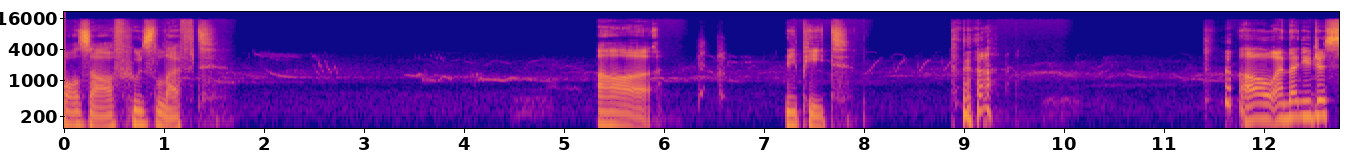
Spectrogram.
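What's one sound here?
A young man speaks with animation into a close microphone, in short bursts with pauses.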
